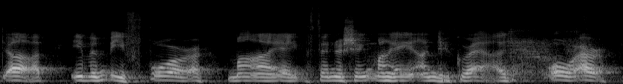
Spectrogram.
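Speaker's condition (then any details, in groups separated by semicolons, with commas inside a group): Essential tremor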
